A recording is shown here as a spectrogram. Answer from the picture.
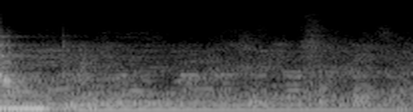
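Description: Acoustic guitar's closing chord: the full strum drops away about a quarter second in, leaving a low note ringing and slowly fading as the song ends.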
